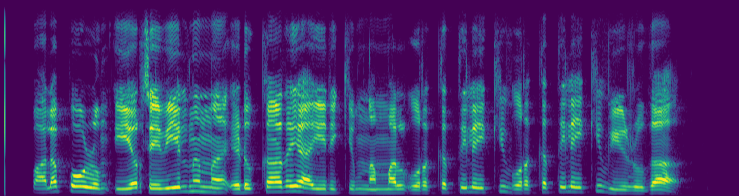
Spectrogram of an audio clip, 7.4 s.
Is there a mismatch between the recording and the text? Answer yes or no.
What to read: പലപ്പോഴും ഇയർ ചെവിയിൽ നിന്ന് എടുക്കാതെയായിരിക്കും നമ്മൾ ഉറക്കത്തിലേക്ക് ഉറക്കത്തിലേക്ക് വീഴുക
no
